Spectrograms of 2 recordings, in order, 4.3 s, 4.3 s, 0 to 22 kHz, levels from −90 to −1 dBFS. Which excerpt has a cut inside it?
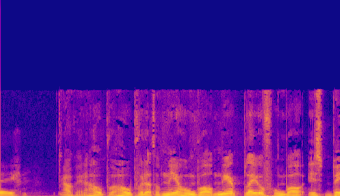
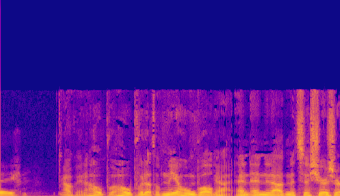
second; 1 cut; at 2.7 s

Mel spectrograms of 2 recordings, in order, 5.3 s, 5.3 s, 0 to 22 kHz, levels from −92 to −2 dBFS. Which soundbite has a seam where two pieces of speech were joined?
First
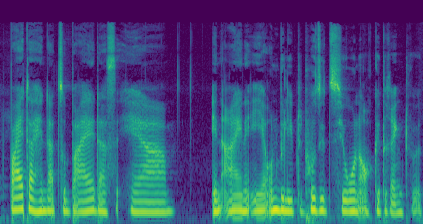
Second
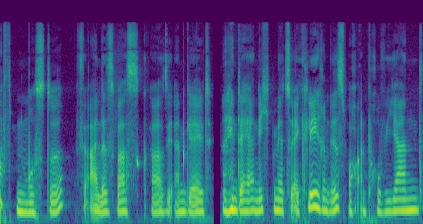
second; 1 cut; at 4.3 s

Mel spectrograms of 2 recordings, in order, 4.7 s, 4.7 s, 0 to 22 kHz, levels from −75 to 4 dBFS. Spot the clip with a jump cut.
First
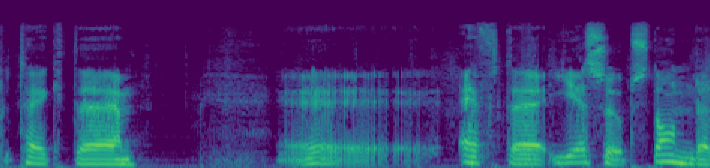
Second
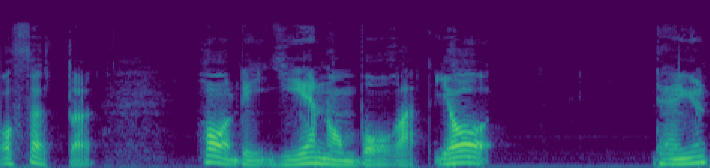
second; 1 cut; at 2.9 s

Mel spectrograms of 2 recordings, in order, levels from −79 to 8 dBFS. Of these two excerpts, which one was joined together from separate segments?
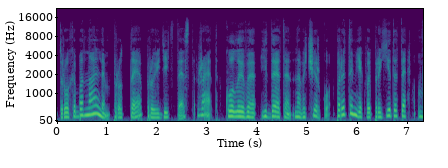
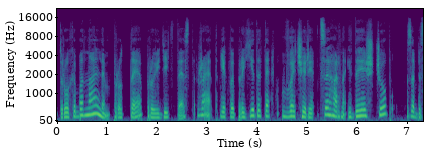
second; 1 cut; at 3.3 s

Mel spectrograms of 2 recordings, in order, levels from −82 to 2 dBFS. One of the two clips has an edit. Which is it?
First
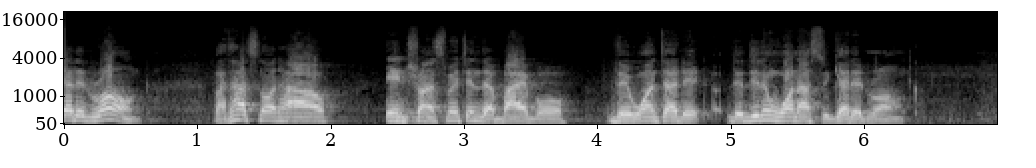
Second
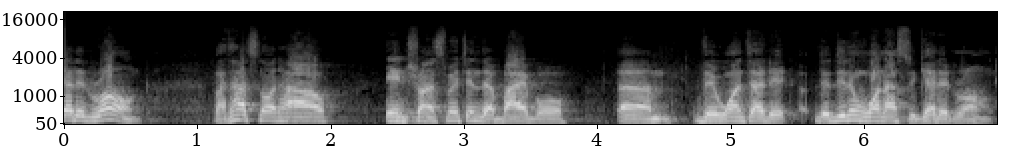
first; 1 cut; at 4.0 s

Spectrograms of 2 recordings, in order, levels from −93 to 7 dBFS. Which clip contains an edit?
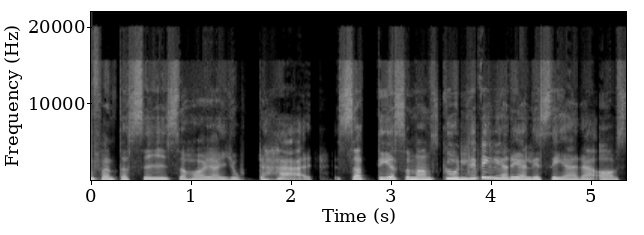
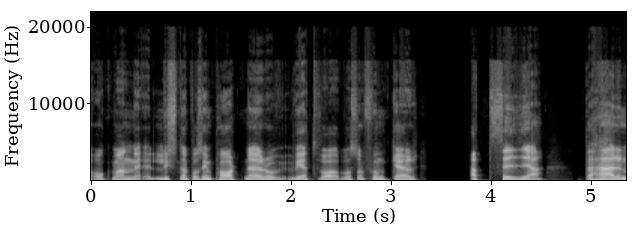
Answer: first; 1 cut; at 2.3 s

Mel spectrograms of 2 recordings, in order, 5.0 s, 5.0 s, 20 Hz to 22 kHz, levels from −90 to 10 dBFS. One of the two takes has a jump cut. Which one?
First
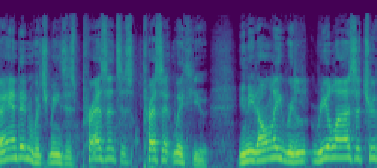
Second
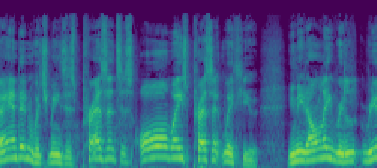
first; 1 cut; at 1.8 s

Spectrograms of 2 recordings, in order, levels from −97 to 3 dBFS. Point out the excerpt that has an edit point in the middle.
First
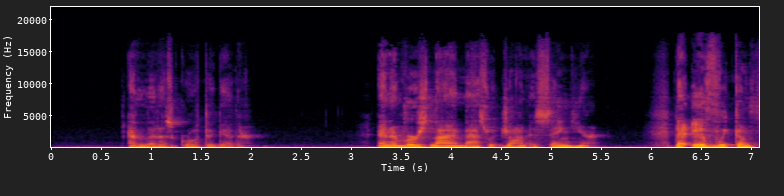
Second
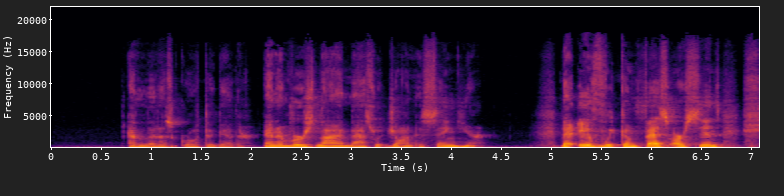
second; 1 cut; at 2.1 s

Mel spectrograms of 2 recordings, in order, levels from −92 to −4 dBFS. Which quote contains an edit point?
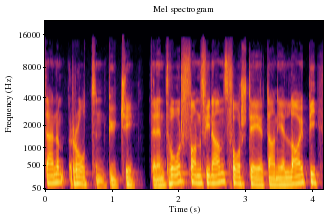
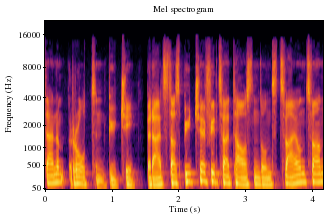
second; 1 cut; at 1.5 s

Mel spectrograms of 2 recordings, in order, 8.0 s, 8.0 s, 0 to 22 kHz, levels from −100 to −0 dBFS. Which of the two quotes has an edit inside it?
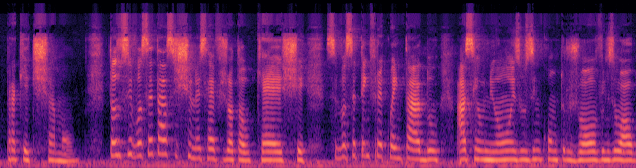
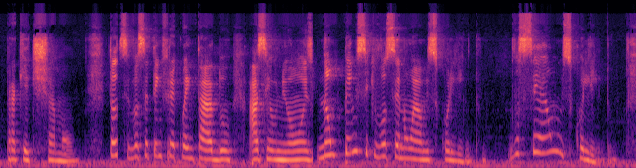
second; 2 cuts; at 1.5 s, 3.9 s

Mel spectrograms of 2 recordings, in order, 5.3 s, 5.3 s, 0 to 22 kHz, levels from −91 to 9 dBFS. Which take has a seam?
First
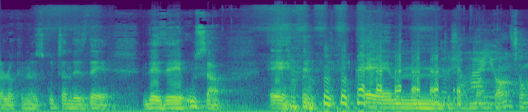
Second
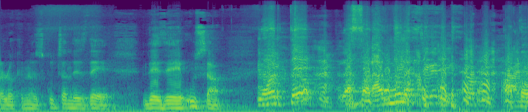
second; 1 cut; at 2.6 s

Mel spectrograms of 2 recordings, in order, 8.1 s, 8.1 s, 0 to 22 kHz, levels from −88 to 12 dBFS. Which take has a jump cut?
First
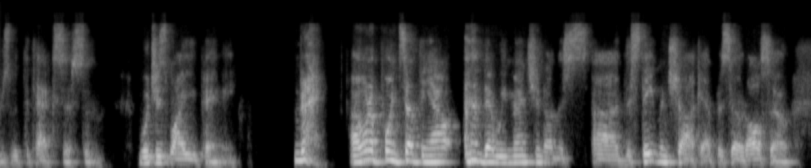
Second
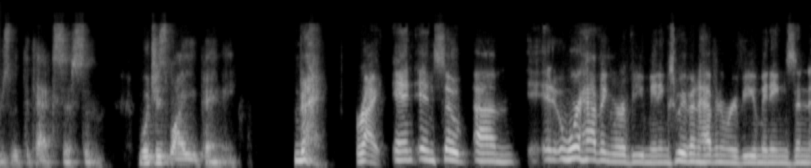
first; 1 cut; at 3.5 s

